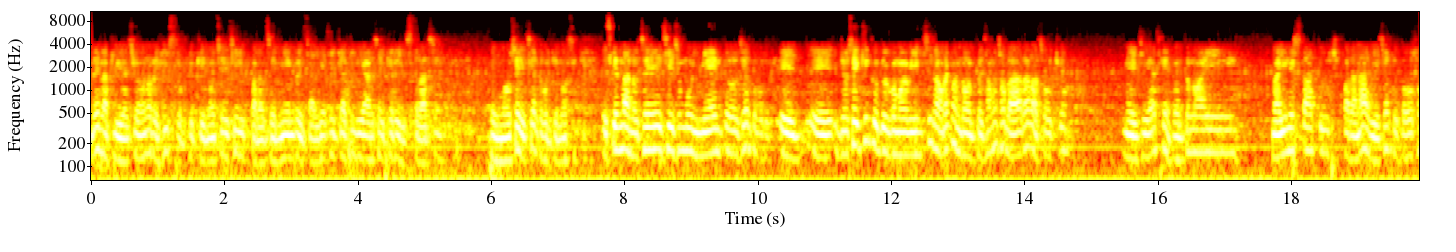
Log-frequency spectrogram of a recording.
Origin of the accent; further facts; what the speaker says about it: Cali, Valle del Cauca, Colombia; also born or lived in Bogotá; now in Medellín, Colombia; no me identifico con ninguna porque nací en Bogotá, me crié en Cali y vivo hace 23 años en Medellín. Pero en ese momento me encuentro en un municipio al norte de Antioquia que se llama Caucasia.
